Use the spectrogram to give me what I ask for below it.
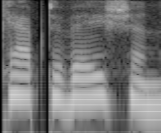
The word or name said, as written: captivation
